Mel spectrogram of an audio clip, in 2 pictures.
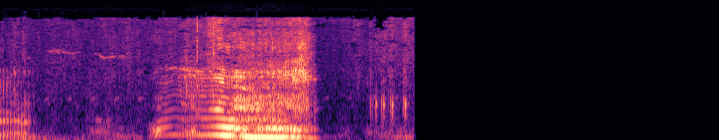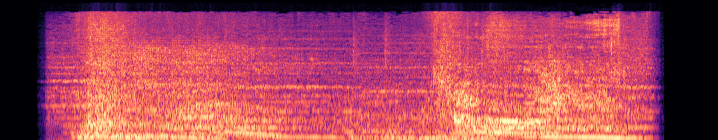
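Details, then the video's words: Lion roaring: a deep, rough burst with a falling low tone near the two-second mark, then after a silent gap a longer, sustained, heavy roar from about six to ten seconds, with music underneath. "Lion | Roar sound"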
